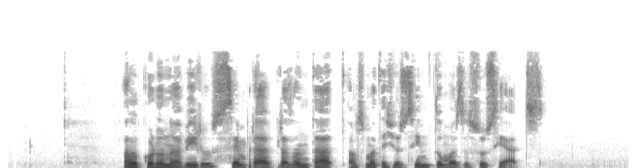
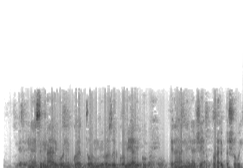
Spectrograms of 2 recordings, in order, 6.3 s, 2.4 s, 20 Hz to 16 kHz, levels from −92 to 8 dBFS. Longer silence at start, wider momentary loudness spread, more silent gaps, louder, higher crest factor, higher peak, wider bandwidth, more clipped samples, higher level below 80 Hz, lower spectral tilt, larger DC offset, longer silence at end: first, 1.25 s vs 0.15 s; first, 9 LU vs 4 LU; neither; about the same, -25 LUFS vs -24 LUFS; about the same, 20 dB vs 18 dB; about the same, -6 dBFS vs -6 dBFS; first, 11.5 kHz vs 8 kHz; neither; second, -74 dBFS vs -40 dBFS; about the same, -5.5 dB/octave vs -5 dB/octave; neither; first, 0.9 s vs 0 s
